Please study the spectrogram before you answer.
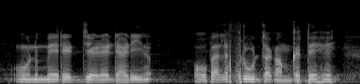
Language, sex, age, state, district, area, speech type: Dogri, male, 18-30, Jammu and Kashmir, Udhampur, rural, spontaneous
